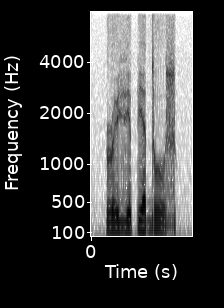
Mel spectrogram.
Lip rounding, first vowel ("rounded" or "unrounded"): rounded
